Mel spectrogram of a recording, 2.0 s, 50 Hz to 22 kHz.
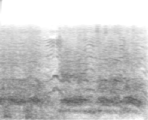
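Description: Outside Morumbi stadium, a crowd of São Paulo football fans protesting after a 3-0 loss to Cruzeiro roar and chant together in a dense, sustained wall of voices.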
